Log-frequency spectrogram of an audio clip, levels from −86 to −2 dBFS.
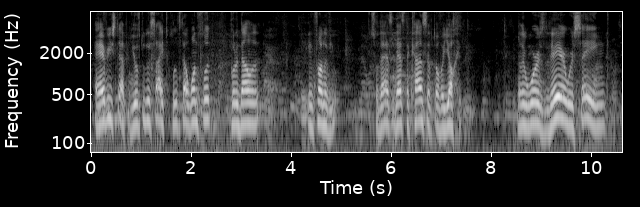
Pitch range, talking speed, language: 160-220 Hz, 180 wpm, English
